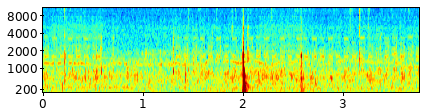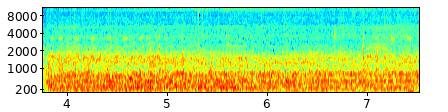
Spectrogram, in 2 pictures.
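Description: Underwater ambience picked up by the camera: faint scattered clicks and crackle, with one sharp click about two seconds in, then a steadier hiss from about four seconds in.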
